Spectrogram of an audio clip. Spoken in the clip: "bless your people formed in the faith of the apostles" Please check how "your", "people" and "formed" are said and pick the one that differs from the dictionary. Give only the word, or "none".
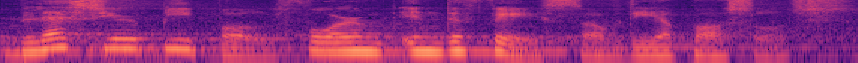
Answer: none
